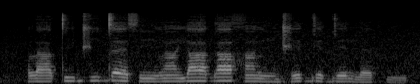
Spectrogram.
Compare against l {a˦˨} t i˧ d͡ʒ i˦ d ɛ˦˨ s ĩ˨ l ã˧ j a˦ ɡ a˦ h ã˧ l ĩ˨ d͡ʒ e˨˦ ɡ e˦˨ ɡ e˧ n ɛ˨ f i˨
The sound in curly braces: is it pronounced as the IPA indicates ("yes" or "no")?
no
